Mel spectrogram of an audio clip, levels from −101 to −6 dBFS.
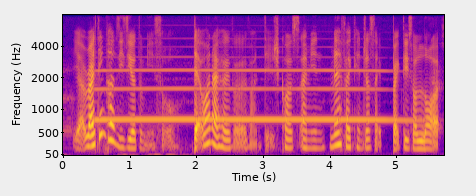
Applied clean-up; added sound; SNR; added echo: none; Wind instrument, woodwind instrument; 5 dB; none.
